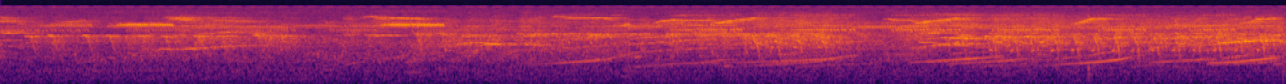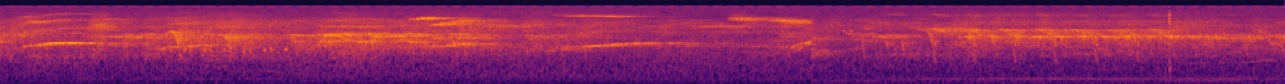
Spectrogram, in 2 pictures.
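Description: Many birds chirping and calling at once: a dense run of short, rising and arching chirps that thin out near the end, over a steady high buzz.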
